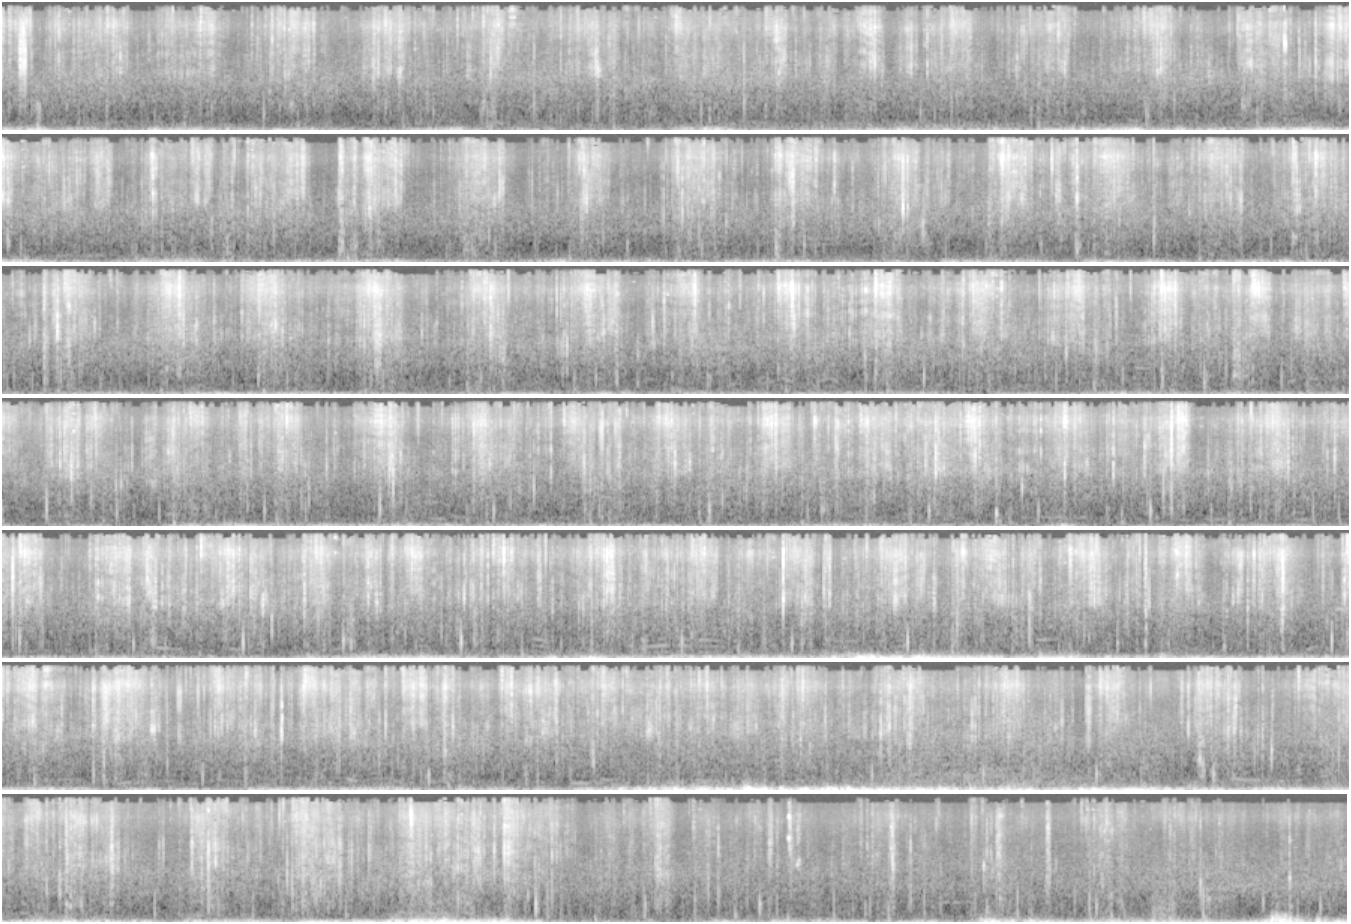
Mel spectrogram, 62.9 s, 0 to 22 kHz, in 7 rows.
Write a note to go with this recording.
Recorded with a Zoom H4N Pro, pointed at the ground while walking together with 17 other people, A sonic walk and deep listening to Kalamaja - organised by Kai Center & Photomonth, Tallinn on the 3rd of November 2019. Elin Már Øyen Vister in collaboration with guests Ene Lukka, Evelin Reimand and Kadi Uibo. How can we know who we are if we don't know who we were?... History is not the story of strangers, aliens from another realm; it is the story of us had we been born a little earlier." - Stephen Fry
